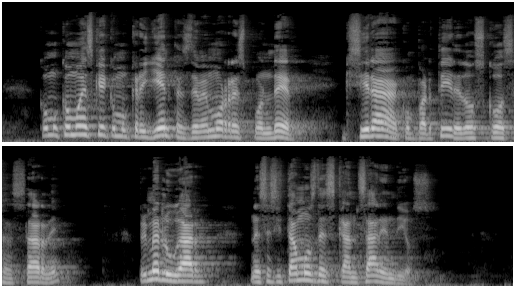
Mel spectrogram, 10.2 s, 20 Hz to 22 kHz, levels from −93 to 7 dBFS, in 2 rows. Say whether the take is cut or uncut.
cut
